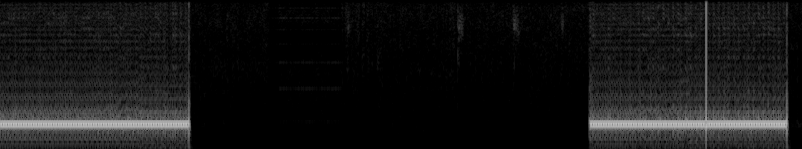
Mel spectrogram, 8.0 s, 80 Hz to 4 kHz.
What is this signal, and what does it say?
Ringback tone (North America), 440 + 480 Hz.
